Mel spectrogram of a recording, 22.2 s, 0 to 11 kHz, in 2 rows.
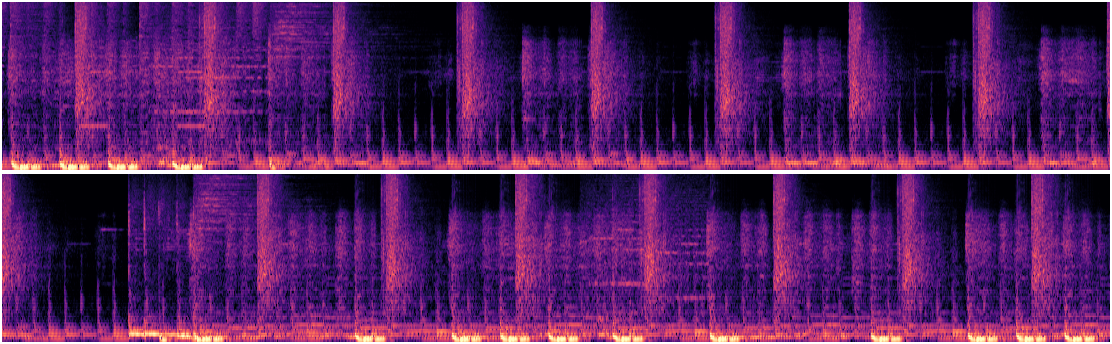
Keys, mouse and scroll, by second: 13.0 click, 16.4 ctrl+a, 18.0 click, 21.9 ctrl+z.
